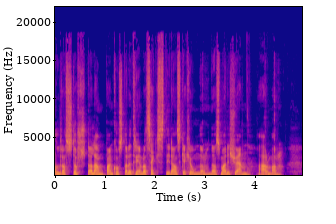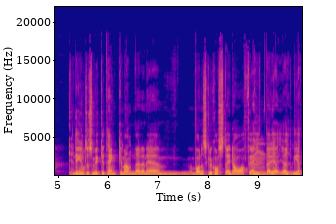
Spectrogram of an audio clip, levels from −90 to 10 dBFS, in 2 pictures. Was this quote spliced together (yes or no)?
yes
